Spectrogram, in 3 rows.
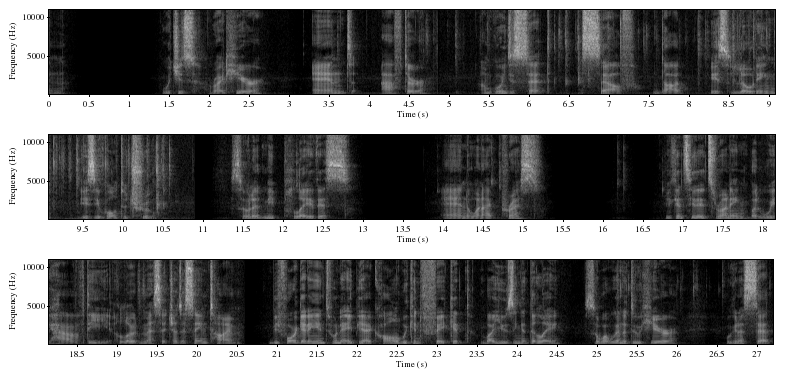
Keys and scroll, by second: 5.1 Return, 6.1-11.0 typing, 25.2 Return.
